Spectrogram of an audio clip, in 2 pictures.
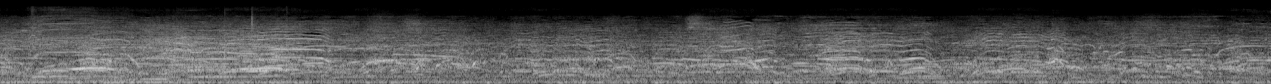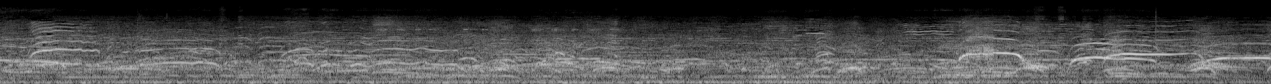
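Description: A large crowd cheers and shouts excitedly outdoors.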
